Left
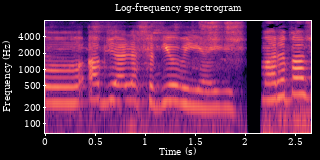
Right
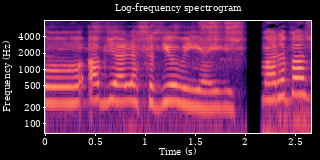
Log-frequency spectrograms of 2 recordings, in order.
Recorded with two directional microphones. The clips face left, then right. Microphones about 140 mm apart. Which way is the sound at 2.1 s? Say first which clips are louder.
Right 2 dB; centre (ahead or behind).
